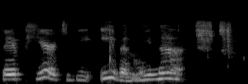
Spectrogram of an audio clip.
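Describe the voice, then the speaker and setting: A woman reading a children's picture book aloud to schoolchildren in an animated, theatrical storytelling manner. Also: a little high, a little slow, gravelly, slight background noise. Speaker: read-aloud host at an elementary school. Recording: dull, lo-fi sound.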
